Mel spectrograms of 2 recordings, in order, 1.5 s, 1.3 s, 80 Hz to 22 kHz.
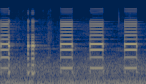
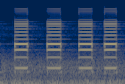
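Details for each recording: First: Garrett Vortex VX9 metal detector in standard multi-frequency with the large stock coil, in a park littered with bottle caps: short, choppy, uneven high beeps about every third of a second, the jumpy trash signal typical of bottle caps. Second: Garrett Vortex VX9 metal detector with the large stock coil in a park full of bottle caps: crisp, high, steady beeps, five even bursts about three a second over faint hiss; a good clean target signal, not trash chatter.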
